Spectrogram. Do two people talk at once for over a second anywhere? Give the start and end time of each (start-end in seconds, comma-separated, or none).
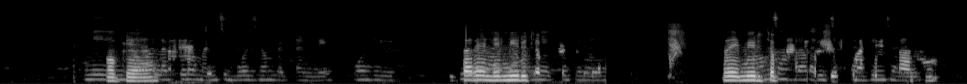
7.6-9.2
